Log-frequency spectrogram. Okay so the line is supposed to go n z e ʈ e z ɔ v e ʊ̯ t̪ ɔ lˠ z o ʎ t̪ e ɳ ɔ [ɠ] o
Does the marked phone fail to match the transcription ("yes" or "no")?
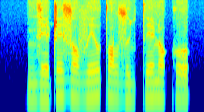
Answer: yes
